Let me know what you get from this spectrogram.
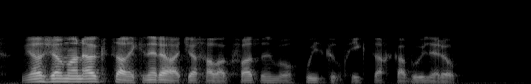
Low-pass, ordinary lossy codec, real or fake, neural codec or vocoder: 3.6 kHz; MP3, 32 kbps; fake; codec, 16 kHz, about 1 kbps, DyCAST, with the encoder's durations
